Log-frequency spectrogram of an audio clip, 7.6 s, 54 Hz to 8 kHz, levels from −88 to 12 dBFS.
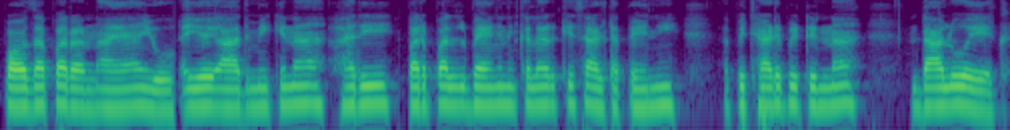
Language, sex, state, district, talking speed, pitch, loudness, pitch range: Garhwali, male, Uttarakhand, Uttarkashi, 140 wpm, 145 Hz, -18 LUFS, 135-145 Hz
